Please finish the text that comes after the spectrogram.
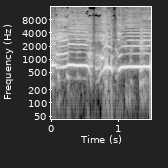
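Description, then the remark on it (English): A voice imitates an aunt's prolonged scream: a loud, high, steady wail held for over a second, broken by two brief catches before it resumes. “I remember one time somebody brought somebody over, and my Auntie Glenda screamed like for like 2-3 minutes straight, just like.”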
